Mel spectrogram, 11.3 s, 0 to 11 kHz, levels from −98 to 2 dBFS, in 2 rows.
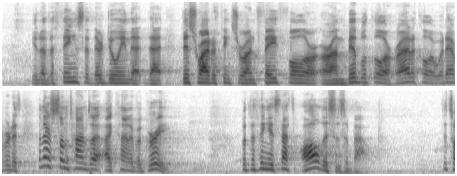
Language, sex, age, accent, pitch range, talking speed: English, male, 50-69, American, 115-170 Hz, 215 wpm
